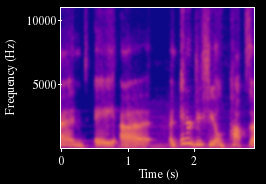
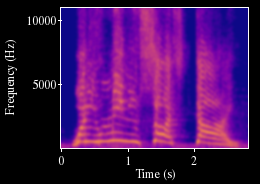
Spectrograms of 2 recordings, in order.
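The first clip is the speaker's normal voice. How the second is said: piercing, shrill shout, very high-pitched. Voicing a character who demands an answer before shooting: yelling in character. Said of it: "as she yells".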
